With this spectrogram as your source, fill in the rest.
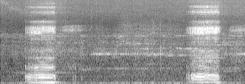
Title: Snoring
